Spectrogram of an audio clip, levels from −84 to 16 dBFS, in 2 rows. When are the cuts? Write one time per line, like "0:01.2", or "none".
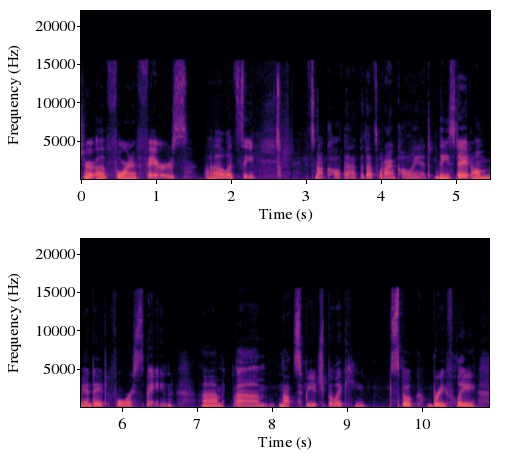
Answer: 0:01.7
0:02.8
0:07.4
